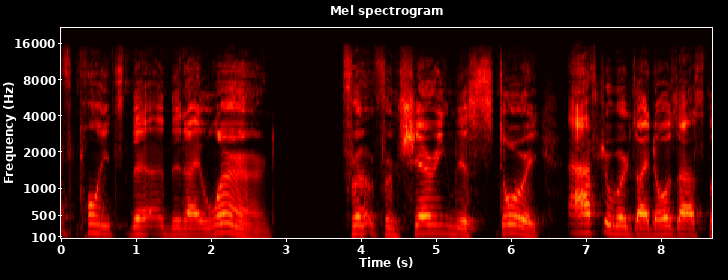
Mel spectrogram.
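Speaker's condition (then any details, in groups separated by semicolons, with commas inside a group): Cerebral palsy; from birth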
